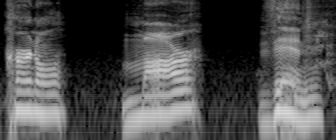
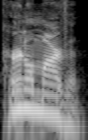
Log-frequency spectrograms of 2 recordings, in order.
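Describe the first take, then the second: First: The name is said deliberately, with emphasis. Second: The name is tossed off casually, without emphasis. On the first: The speaker calls it wrong. "But don't say it like that" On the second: The speaker calls it right. "You just got to be like Colonel Marvin. ... just throw it away"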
